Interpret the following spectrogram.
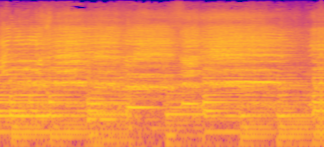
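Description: A group of young boys singing a song together in unison, moving from one held note to the next, picked up by a stage microphone.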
